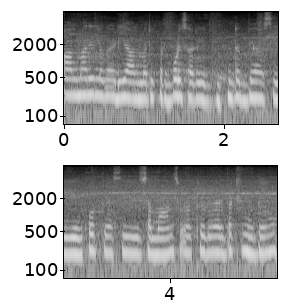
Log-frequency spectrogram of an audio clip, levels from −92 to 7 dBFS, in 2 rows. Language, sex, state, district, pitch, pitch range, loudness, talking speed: Marwari, female, Rajasthan, Nagaur, 210 Hz, 200-220 Hz, -14 LUFS, 190 wpm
